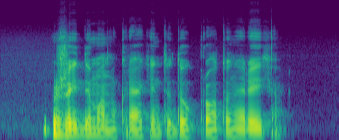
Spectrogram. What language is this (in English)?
Lithuanian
